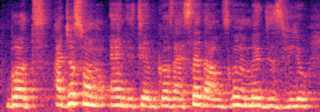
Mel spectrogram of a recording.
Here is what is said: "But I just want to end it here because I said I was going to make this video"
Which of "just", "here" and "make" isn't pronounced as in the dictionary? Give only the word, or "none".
here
